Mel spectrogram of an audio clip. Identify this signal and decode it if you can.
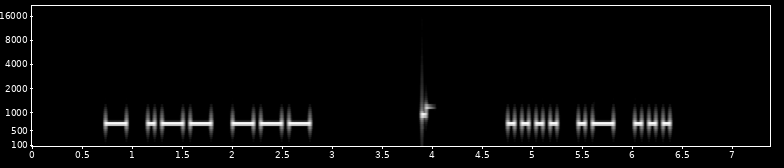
Morse code, heard as a keyed tone, about 17 wpm, 700 Hz. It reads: TWO HAS
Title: Sentences from Top 100 Words - New Word Drill - 17wpm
